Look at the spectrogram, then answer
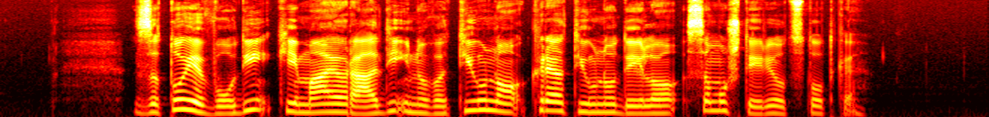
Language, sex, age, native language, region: Slovenian, female, 30-49, Slovenian, Southeast Slovenia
